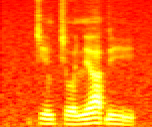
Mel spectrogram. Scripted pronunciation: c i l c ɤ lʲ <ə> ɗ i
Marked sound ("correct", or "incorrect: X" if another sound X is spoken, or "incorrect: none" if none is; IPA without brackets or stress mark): incorrect: a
